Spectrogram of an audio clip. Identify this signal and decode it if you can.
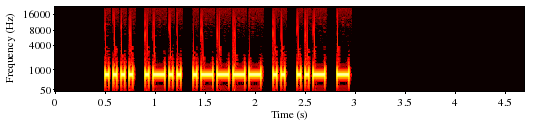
Morse code, heard as a keyed tone, about 30 wpm, 700 Hz. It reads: HL1IUT
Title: DXCC-100 Call Signs - 6 Characters - 30wpm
